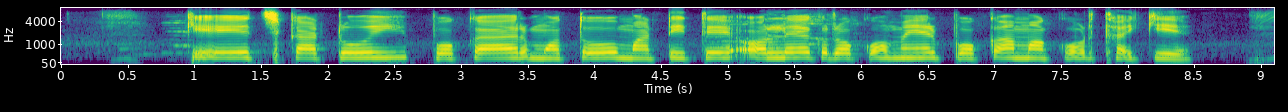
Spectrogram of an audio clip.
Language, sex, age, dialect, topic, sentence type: Bengali, female, 18-24, Jharkhandi, agriculture, statement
